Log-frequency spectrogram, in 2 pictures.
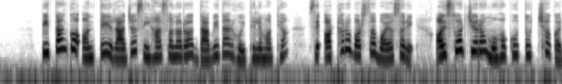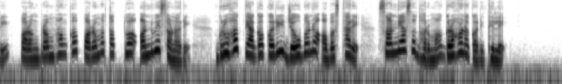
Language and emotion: Odia, neutral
